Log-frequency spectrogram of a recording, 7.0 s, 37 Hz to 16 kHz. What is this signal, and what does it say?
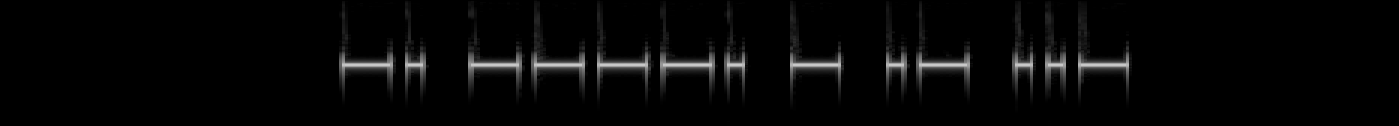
Morse code, heard as a keyed tone, about 15 wpm, 700 Hz. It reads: N9TAU
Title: USA Call Signs - 5 Characters - Repeated 2x - 15wpm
